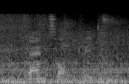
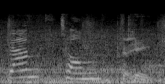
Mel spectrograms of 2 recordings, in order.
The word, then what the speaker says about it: Dantomkia: Dantomkia. Dantomkia. Daniel Thomas Kira, my three children.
